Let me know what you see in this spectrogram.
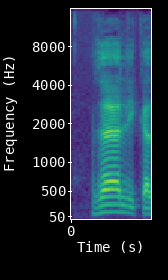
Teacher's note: زال کے اوپر کھڑی زبر ہے، ایک الف کی مقدار کے برابر کھینچ کر پڑھیں گے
